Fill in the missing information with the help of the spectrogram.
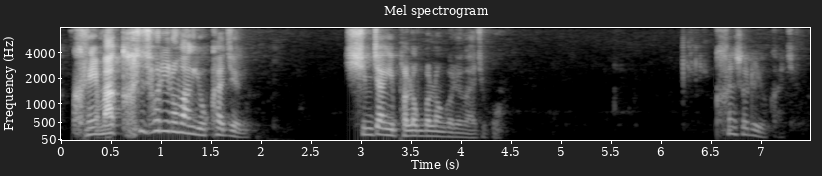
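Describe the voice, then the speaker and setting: Male pastor, higher-pitched, emphatic sermon delivery with repetition. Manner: emphatic preaching with rhetorical questions and repetition. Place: church sanctuary.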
